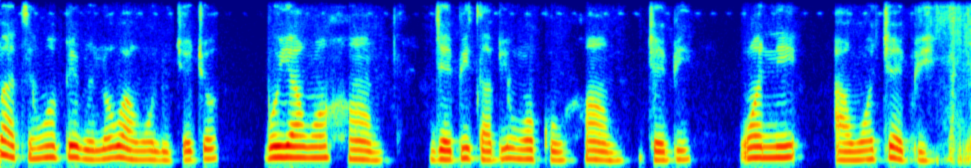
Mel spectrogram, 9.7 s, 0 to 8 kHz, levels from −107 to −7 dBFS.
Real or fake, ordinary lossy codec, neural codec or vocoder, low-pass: real; Opus, 16 kbps; none; 7.2 kHz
